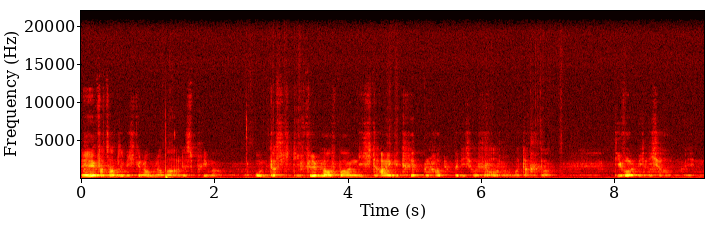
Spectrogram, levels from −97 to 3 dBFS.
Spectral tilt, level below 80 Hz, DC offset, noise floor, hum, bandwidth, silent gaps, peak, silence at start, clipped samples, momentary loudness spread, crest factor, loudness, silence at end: -5.5 dB/octave; -60 dBFS; under 0.1%; -55 dBFS; none; 20 kHz; none; -10 dBFS; 0 s; under 0.1%; 18 LU; 22 dB; -31 LUFS; 0.05 s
